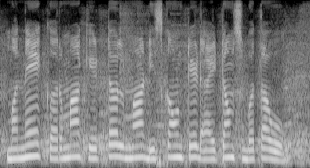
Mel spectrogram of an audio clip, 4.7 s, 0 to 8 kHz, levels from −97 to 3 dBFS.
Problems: constant background noise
